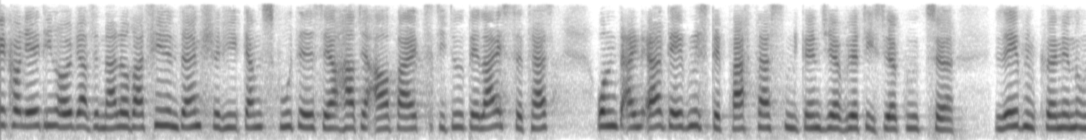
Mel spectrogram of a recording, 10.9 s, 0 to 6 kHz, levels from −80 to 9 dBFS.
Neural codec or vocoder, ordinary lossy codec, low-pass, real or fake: codec, 16 kHz, 0.5 kbps, FunCodec, trained on Chinese and English, 25 frames a second; MP3, 32 kbps; 5.4 kHz; fake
